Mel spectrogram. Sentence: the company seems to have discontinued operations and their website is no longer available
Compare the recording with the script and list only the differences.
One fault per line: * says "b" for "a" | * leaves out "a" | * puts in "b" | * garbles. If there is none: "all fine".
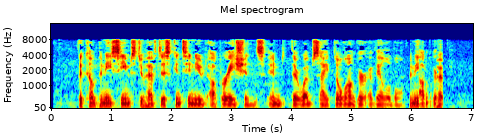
* leaves out "is"
* garbles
